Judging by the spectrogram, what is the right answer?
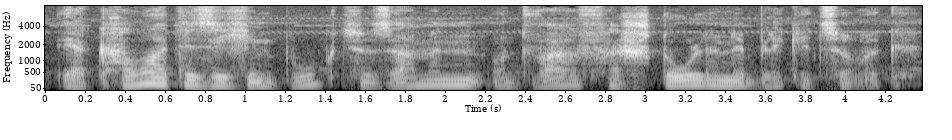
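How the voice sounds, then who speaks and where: An actor narrating a literary radio play as a grave, reflective storyteller with measured delivery. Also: male voice, lowish voice, fairly bright tone, slight background noise. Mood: hushed.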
